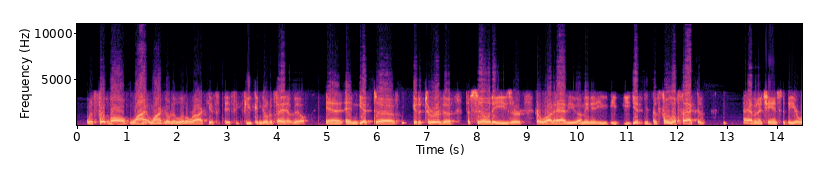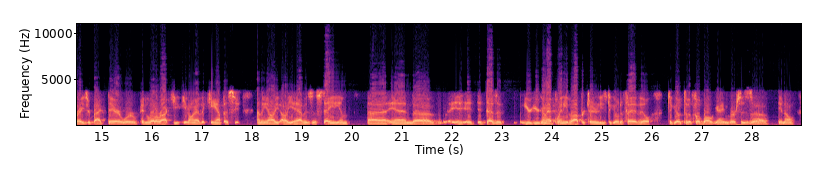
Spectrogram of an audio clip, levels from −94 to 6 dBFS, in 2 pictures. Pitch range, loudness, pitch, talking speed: 80-95 Hz, -13 LUFS, 85 Hz, 200 wpm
